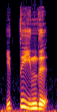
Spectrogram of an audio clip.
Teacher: நாவின் நுனி மேல்வாய்ப்பல்லின் அடியை தொடுவதால் உருவாகிறது.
